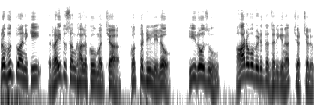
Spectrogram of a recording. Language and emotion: Telugu, neutral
